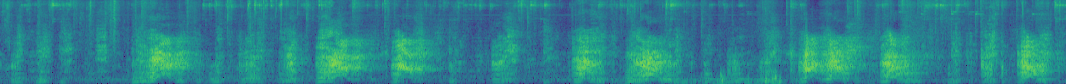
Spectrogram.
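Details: Dog meeting another dog, barking in short yappy bursts roughly every one to two seconds, with mid-pitched, slightly whining barks and brief pauses between them.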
